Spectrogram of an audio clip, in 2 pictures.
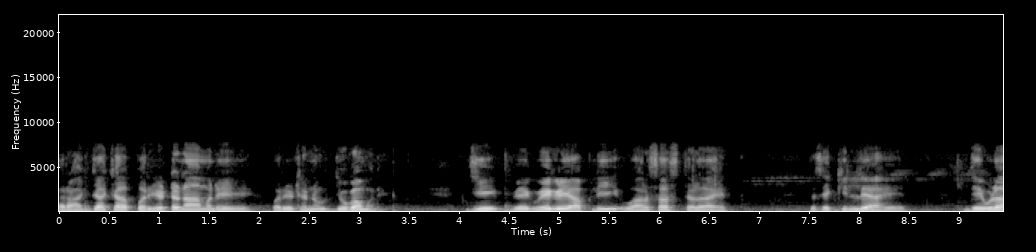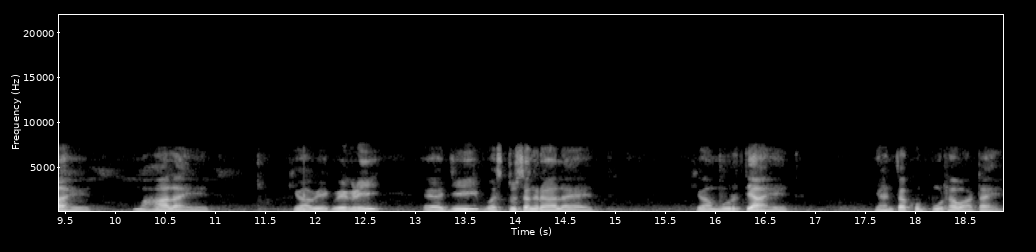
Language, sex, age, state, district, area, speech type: Marathi, male, 60+, Maharashtra, Thane, urban, spontaneous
